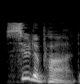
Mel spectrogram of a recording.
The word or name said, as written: pseudopod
